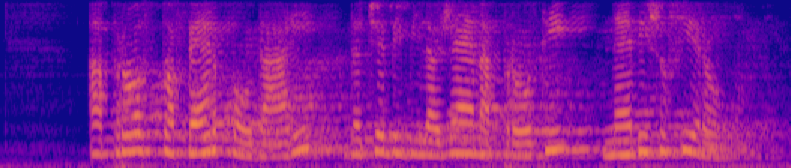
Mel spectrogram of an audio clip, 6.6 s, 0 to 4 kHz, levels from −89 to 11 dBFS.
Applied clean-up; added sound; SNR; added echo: none; none; none; reverberation time 1.6 s.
